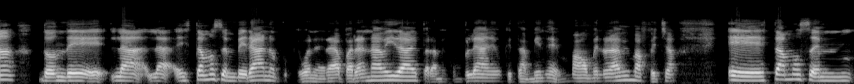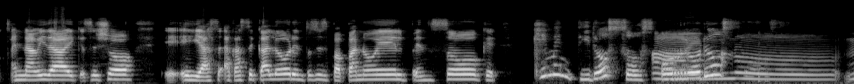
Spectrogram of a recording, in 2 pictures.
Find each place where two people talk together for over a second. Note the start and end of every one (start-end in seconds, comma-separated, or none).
15.0-16.5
